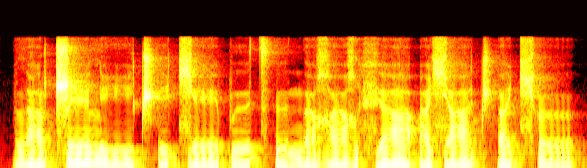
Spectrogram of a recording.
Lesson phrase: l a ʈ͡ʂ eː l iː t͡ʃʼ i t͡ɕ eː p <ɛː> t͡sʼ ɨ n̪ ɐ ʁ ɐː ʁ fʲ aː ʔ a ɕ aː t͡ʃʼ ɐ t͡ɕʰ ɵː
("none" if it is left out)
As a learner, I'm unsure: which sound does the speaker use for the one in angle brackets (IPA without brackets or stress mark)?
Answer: ɨː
